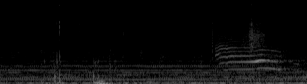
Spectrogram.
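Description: A cat in the Hogwarts Legacy video game gives a short, rising meow near the end, heard over faint rain-like ambience and game background tones, with an earlier brief soft mew.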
